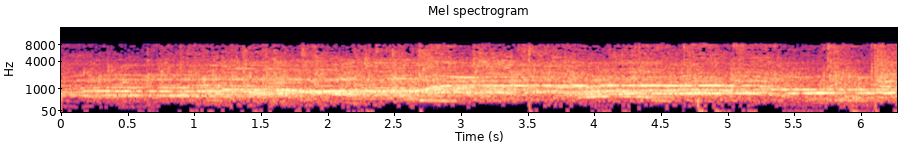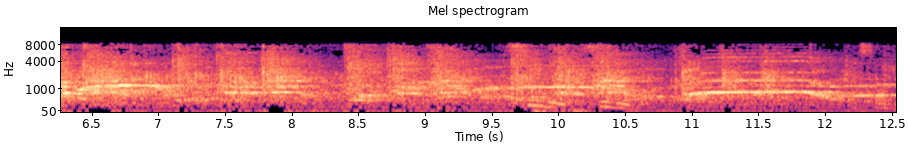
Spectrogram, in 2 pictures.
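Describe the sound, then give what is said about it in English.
A gospel concert audience welcomes performers to the stage with a loud, sustained roar of cheering, whooping and shouting voices that dips slightly toward the end. “Oh, put your hands together as we welcome Two for Christ.”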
